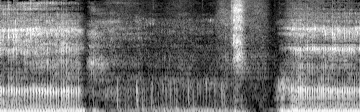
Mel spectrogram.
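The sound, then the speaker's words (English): A man snores loudly in his sleep, with a harsh, rumbling inhale, a brief rattling pause, then another deep guttural snore starting up. No one speaks. “my hubby snores so loud he has to sleep on the couch every night”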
